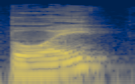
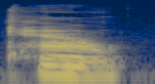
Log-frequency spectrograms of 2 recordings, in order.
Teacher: sounds are both two vowels squeezed together as we've seen before when we make these sounds the shape of our lips and mouth changes in the middle of the sound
